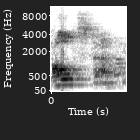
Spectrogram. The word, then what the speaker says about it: Alcester: ] me oler how is that how we pronounce it olster yes olster sorry not olster in nor Ireland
